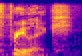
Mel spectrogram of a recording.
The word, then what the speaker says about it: Frelick: Sal Frelick, am I saying his name right? – It's Frelick, yes. Frelick.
